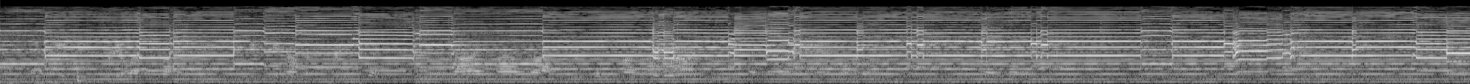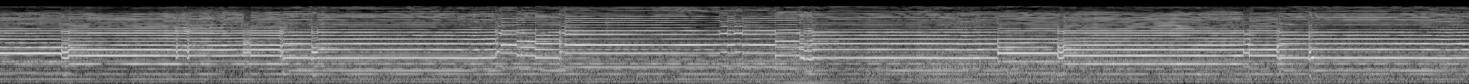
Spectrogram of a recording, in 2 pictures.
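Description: Great Highland bagpipe played solo: a melody of held notes joined by quick grace-note flourishes, over the steady drones.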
